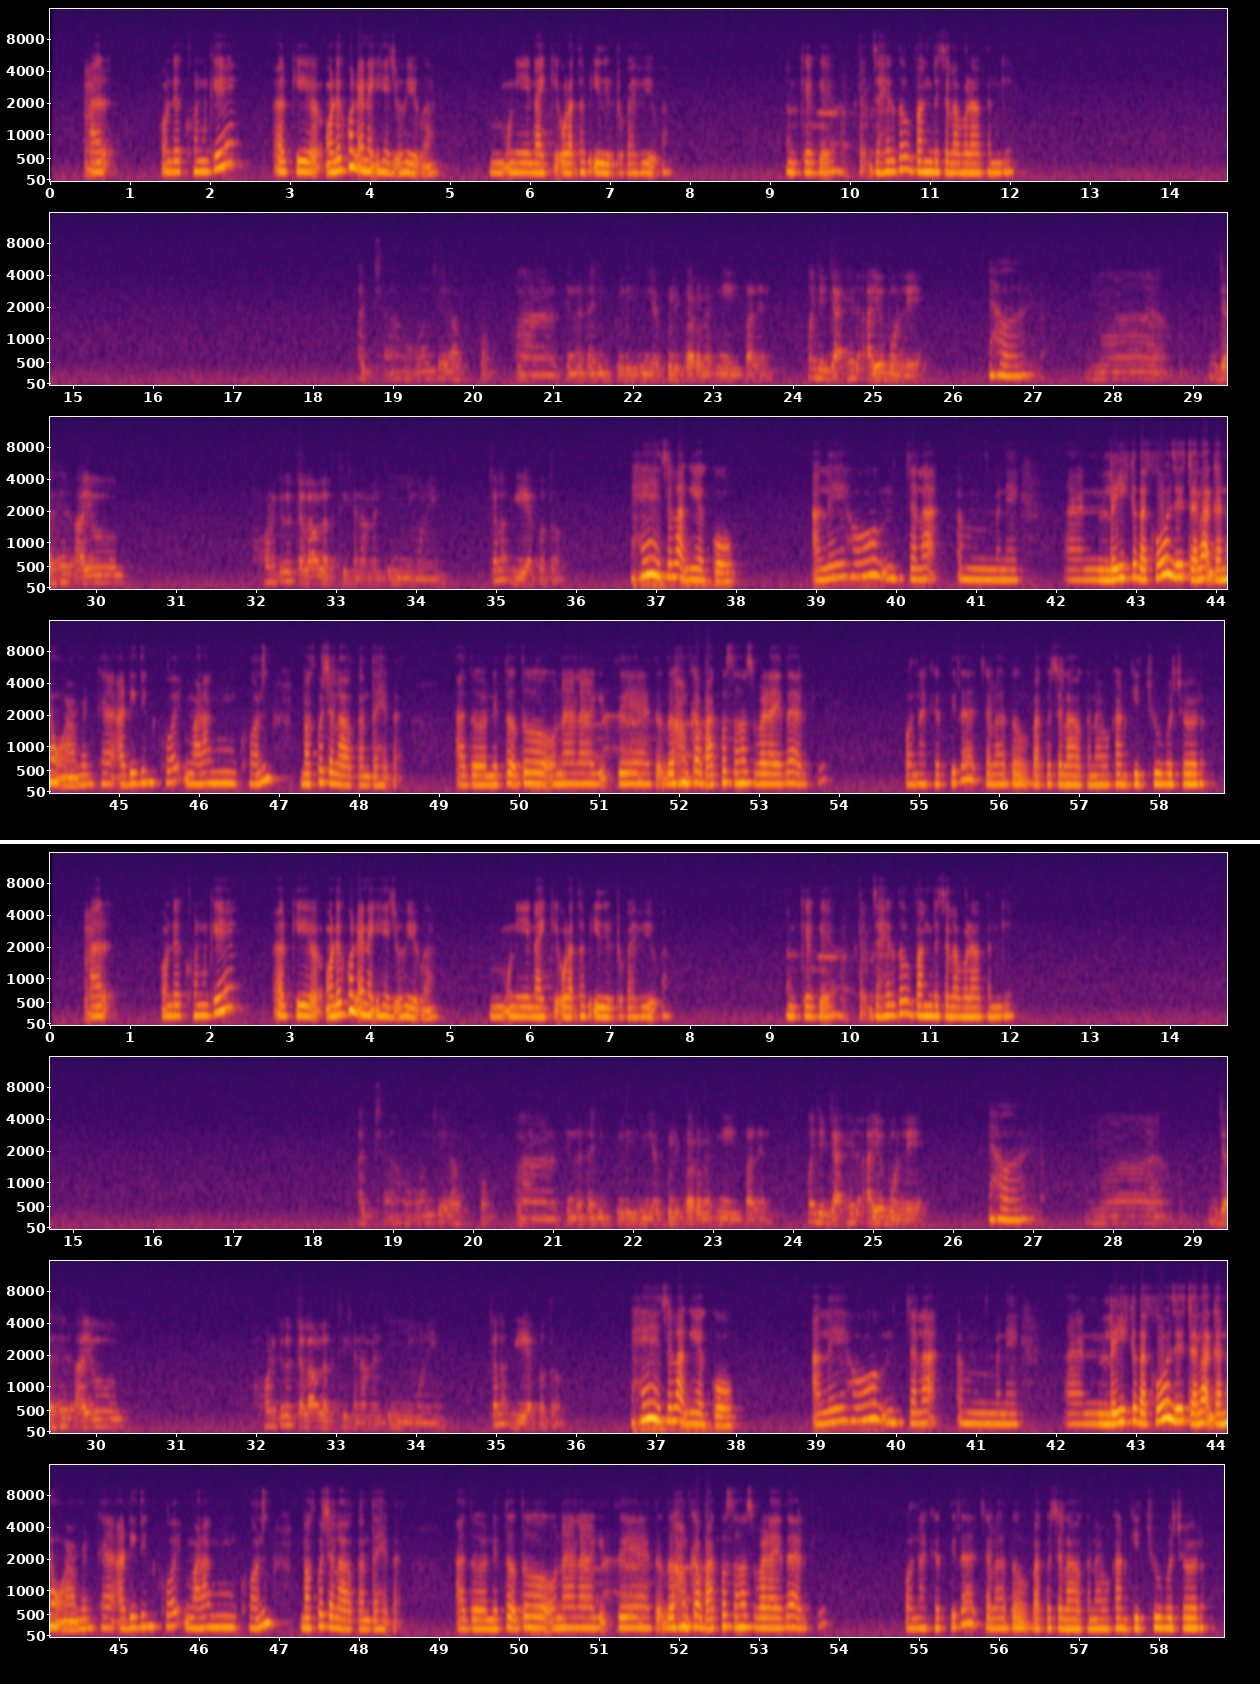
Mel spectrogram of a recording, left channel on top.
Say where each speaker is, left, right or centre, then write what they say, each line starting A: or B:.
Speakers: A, on the right; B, on the right.
A: ᱦᱩᱸ
B: ᱟᱨ ᱚᱸᱰᱮ ᱠᱷᱚᱱ ᱜᱮ ᱟᱨᱠᱤ ᱚᱸᱰᱮ ᱠᱷᱚᱱ ᱮᱱᱮᱡ ᱦᱤᱡᱩᱜ ᱦᱩᱭᱩᱜ-ᱟ᱾ ᱦᱩ ᱩᱱᱤ ᱱᱟᱭᱠᱮ
A: ᱚ
B: ᱚᱲᱟᱜ ᱫᱷᱟᱹᱵᱤᱡ ᱤᱫᱤ ᱦᱚᱴᱚᱠᱟᱭ ᱦᱩᱭᱩᱜ-ᱟ᱾
A: <inaudible>
B: ᱤᱱᱠᱟᱹ ᱜᱮ
A: ᱟᱪᱪᱷᱟ
B: ᱠᱷᱟᱡ
A: ᱟᱪᱪᱷᱟ
B: ᱡᱟᱦᱮᱨ ᱫᱚ ᱵᱟᱝᱞᱮ ᱪᱟᱞᱟᱣ ᱵᱟᱲᱟ ᱟᱠᱟᱱ ᱜᱮᱭᱟ᱾
A: ᱟᱪᱪᱷᱟ, ᱦᱚᱸᱜ-ᱚᱭ ᱡᱮ ᱟᱵᱚ ᱮ ᱛᱤᱱᱟᱹᱜ ᱴᱟ ᱤᱧ ᱠᱩᱞᱤ, ᱤᱭᱟᱹ ᱠᱩᱞᱤ ᱯᱟᱨᱚᱢ ᱢᱮᱜ ᱢᱤᱭᱟᱹᱧ ᱯᱟᱞᱮᱱ᱾ ᱦᱚᱜ-ᱚᱭ ᱡᱮ ᱡᱟᱦᱮᱨ ᱟᱭᱳ ᱵᱚᱱ ᱞᱟᱹᱭᱟ᱾
B: ᱦᱳᱭ
A: ᱱᱚᱣᱟ ᱡᱟᱦᱮᱨ ᱟᱭᱳ ᱦᱚᱲ ᱠᱚ ᱫᱚ ᱪᱟᱞᱟᱣ ᱞᱟᱹᱠᱛᱤ ᱠᱟᱱᱟ ᱢᱮᱱᱛᱮ ᱤᱧᱤᱧ ᱢᱚᱱᱮᱭᱟ, ᱪᱟᱞᱟᱜ ᱜᱮᱭᱟ ᱠᱚ ᱛᱚ᱾
B: ᱦᱮᱸ, ᱪᱟᱞᱟᱜ ᱜᱮᱭᱟ ᱠᱚ᱾ ᱟᱞᱮ ᱦᱚᱸ ᱪᱟᱞᱟᱜ, ᱢᱟᱱᱮ ᱮᱱ ᱞᱟᱹᱭ ᱠᱟᱫᱟ ᱠᱚ ᱡᱮ ᱪᱟᱞᱟᱜ ᱜᱟᱱᱚᱜ-ᱟ, ᱢᱮᱱᱠᱷᱟᱱ ᱟᱹᱰᱤ ᱫᱤᱱ ᱠᱷᱚᱱ ᱢᱟᱲᱟᱝ ᱠᱷᱚᱱ᱾ ᱵᱟᱠᱚ ᱪᱟᱞᱟᱣ ᱟᱠᱟᱱ ᱛᱟᱦᱮᱸᱫ-ᱟ, ᱟᱫᱚ ᱱᱤᱛᱚᱜ ᱫᱚ
A: ᱦᱩᱸ
B: ᱚᱱᱟ ᱞᱟᱹᱜᱤᱫ ᱛᱮ ᱱᱤᱛᱚᱜ ᱫᱚ ᱚᱱᱠᱟ ᱵᱟᱠᱚ ᱥᱟᱸᱦᱚᱥ ᱵᱟᱲᱟᱭᱫᱟ ᱟᱨᱠᱤ᱾ ᱚᱱᱟ ᱠᱷᱟᱹᱛᱤᱨᱟ ᱪᱟᱞᱟᱣ ᱫᱚ ᱵᱟᱠᱚ ᱪᱟᱞᱟᱣ ᱠᱟᱱᱟ ᱵᱟᱠᱷᱟᱱ ᱠᱤᱪᱷᱩ ᱵᱚᱪᱷᱚᱨ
